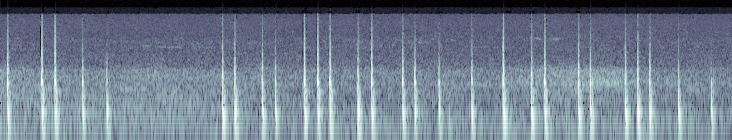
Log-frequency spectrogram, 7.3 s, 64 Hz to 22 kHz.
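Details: At a pond on 7 April 2012, a woodpecker loudly hammers on a nest tree near the microphone: sharp knocks, often in quick pairs or triplets, at an uneven pace with short pauses, over a soft low hum.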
